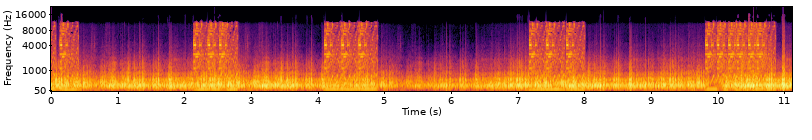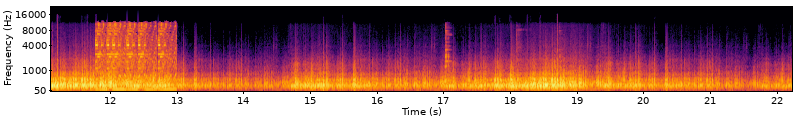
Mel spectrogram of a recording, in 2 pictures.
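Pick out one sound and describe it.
A heavy ball rolls with a steady low rumble.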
